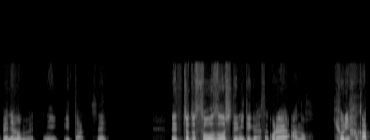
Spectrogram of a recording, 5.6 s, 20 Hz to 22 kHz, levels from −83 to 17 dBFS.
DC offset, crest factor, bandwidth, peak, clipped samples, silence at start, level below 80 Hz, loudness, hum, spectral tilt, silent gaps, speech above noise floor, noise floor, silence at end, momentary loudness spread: under 0.1%; 18 dB; 12.5 kHz; -10 dBFS; under 0.1%; 0.05 s; -74 dBFS; -27 LUFS; none; -5.5 dB/octave; none; 57 dB; -84 dBFS; 0.05 s; 16 LU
